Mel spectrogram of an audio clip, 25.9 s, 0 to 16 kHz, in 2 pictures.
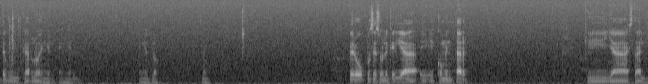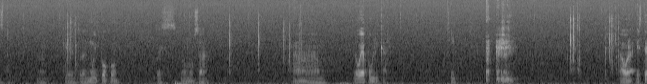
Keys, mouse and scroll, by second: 0.4 alt+Tab, 2.3-7.8 drag, 7.9-9.3 drag, 7.9-9.3 middle drag, 12.1 click, 13.4 click, 14.3 ctrl+z, 16.6 click, 17.8 shift+click, 18.6 ctrl+shift+a, 20.8 click, 21.3 click, 23.5 click, 24.6 alt+Tab, 25.3 alt+Tab.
